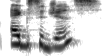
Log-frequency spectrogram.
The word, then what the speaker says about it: exigence: part of context right that's the rhetorical situation exigence that's how that word is pronounced the e is silent exigence is an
